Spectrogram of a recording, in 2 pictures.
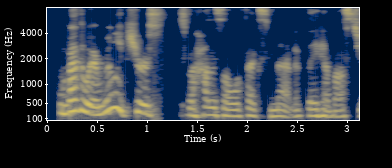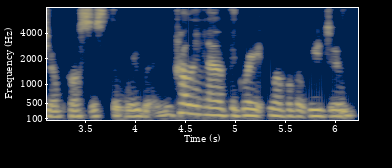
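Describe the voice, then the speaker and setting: A woman talks at a very fast pace with hardly any pauses and ordinary pitch variation, sounding somewhat breathy. The sound is dry and close, with no echo. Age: 60s. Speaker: colon hydrotherapist, webinar attendee asking a question. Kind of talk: live Q&A on a webinar.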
